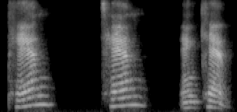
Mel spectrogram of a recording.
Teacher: paper moves because of the aspiration so definition of aspiration then extra puff of air extra puff of air that is aspiration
